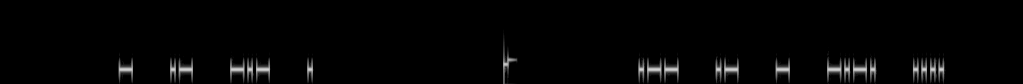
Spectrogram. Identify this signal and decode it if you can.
Morse code, heard as a keyed tone, about 27 wpm, spaced as for 16 wpm, 690 Hz. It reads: TAKE WATCH
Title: 3x Character Spacing - Top 500 Words - 28wpm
